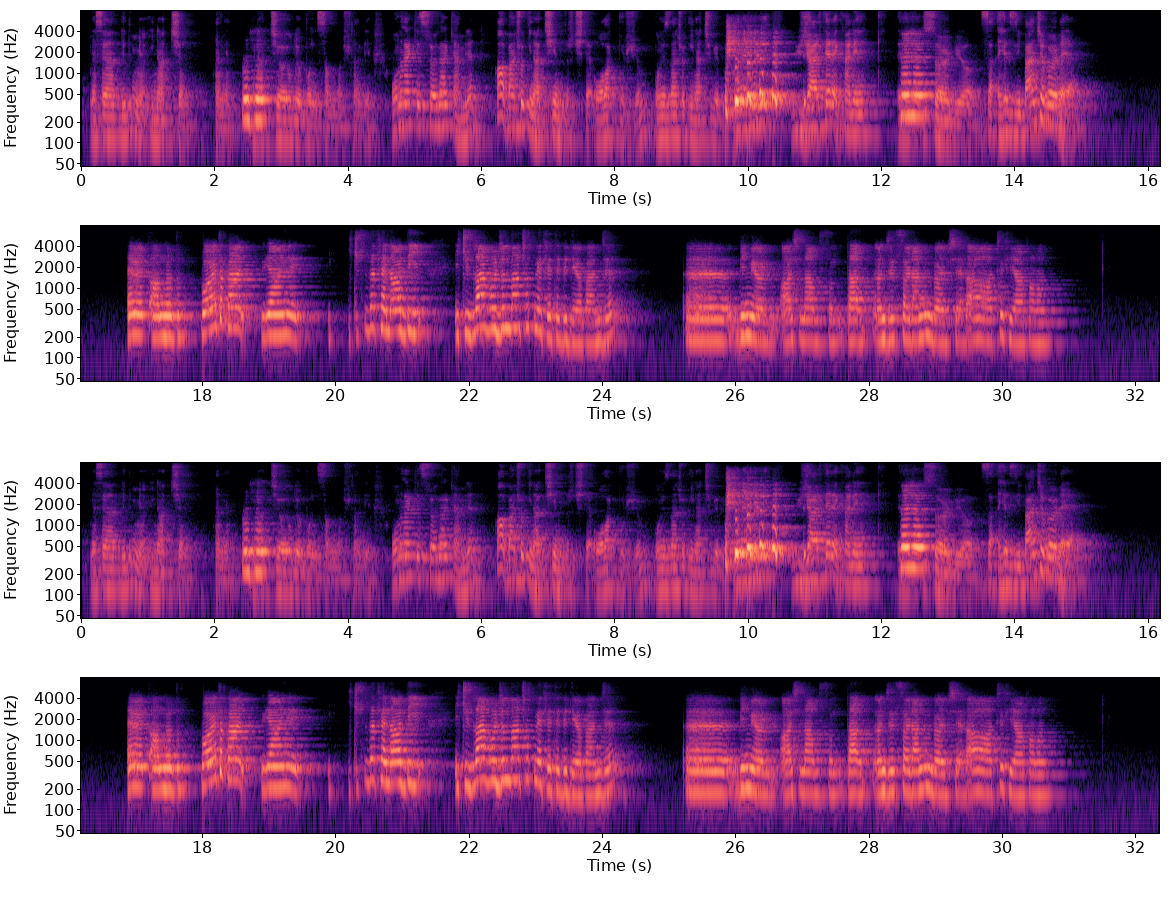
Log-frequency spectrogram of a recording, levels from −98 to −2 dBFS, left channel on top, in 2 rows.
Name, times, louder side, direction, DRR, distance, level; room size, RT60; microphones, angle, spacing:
voice 1, 0.1-1.6 2.0-2.3 2.6-10.4 10.7-11.8 12.2-15.0, left 2 dB, 45° left, 7 dB, 1.1 m, -37 dB
voice 2, 2.4-2.8 9.6-10.5 12.3-12.7 16.9-19.5 20.3-21.5 21.8-24.2 25.2-30.7, equal, 10° right, 5 dB, 0.7 m, -28 dB
12.5 x 12.5 x 6.5 m, 1.1 s
head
